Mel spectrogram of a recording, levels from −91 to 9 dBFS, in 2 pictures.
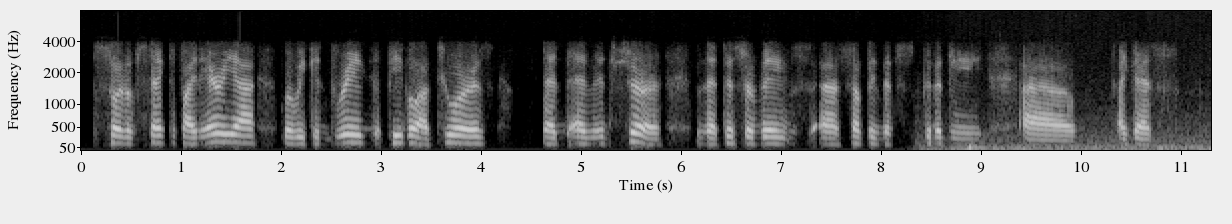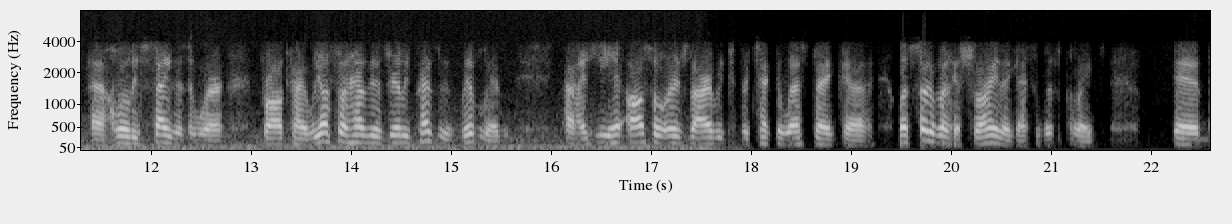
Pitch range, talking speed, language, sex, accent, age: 120-165 Hz, 180 wpm, English, male, American, 60-79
